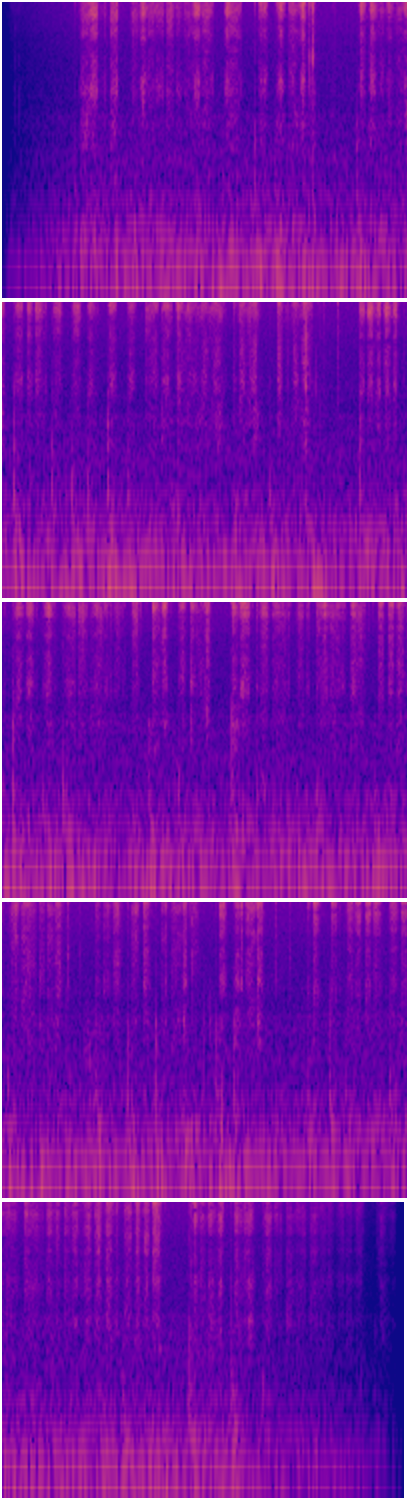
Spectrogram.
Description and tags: Here is the sound of someone writing something on a piece of paper.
